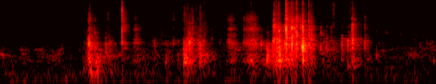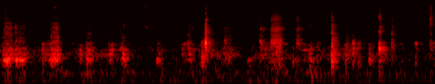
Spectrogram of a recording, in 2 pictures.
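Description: Soft crunching and chewing of puffed beet snacks, with scattered crackles of the foil snack bag being handled; the loudest rustle comes about four seconds in.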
